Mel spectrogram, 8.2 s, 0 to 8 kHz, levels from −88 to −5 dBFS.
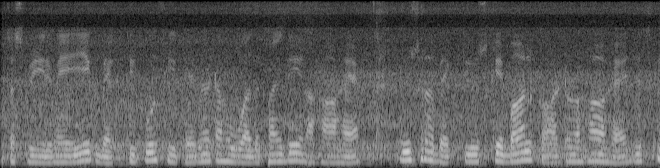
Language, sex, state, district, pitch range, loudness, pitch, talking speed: Hindi, male, Uttar Pradesh, Deoria, 110-130 Hz, -31 LUFS, 120 Hz, 140 wpm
